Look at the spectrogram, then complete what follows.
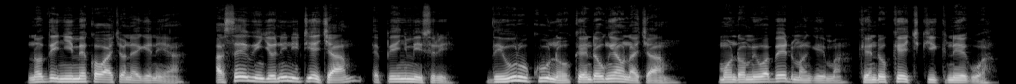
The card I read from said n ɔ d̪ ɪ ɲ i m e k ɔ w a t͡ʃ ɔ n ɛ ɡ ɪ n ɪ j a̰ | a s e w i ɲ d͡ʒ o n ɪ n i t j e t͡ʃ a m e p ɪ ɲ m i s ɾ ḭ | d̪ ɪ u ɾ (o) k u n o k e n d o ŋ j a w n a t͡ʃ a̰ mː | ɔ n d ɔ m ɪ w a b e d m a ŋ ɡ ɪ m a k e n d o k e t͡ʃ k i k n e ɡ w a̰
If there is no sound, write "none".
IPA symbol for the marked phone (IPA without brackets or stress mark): u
